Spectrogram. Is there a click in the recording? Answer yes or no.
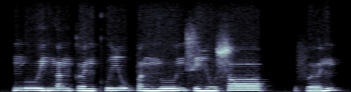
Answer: no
